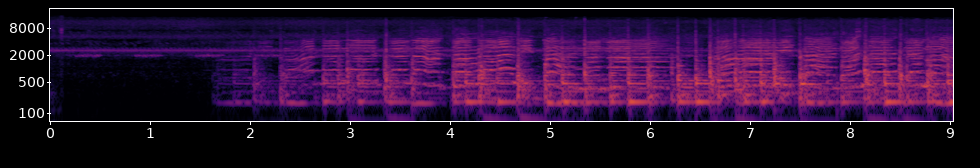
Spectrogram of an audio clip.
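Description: Crickets chirping faintly, then about two seconds in, kirtan-style folk music fades up and carries on: hand drums like a tabla over a steady low drone, with a melody on top.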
